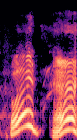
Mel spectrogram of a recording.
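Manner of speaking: put-on high, confused toothless old man. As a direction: squawk like a deaf old man. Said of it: "Where, where are my teeth?".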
